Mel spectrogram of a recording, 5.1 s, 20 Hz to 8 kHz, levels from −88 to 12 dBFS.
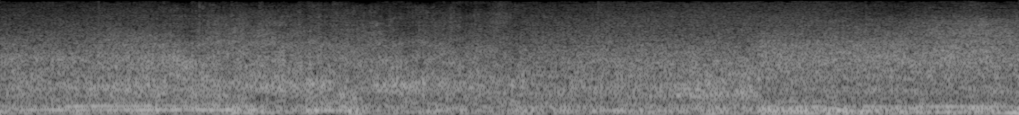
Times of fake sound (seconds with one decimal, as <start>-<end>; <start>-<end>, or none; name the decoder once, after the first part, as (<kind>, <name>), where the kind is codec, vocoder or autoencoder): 0.8-2.6 (codec, HILCodec)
